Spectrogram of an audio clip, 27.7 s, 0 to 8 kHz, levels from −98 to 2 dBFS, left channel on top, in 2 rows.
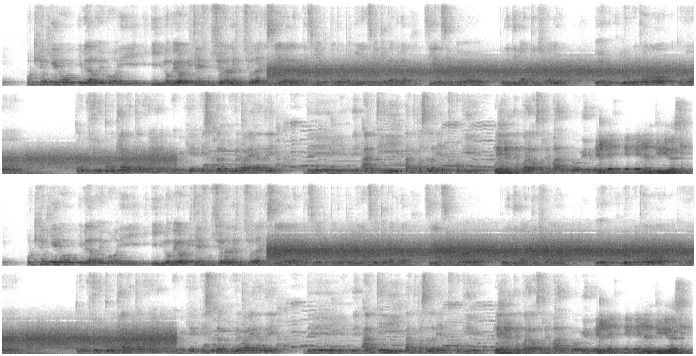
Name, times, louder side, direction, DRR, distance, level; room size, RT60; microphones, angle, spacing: voice 1, 0.5-8.1 8.5-9.6 10.0-11.3 11.9-14.8 15.3-19.3 19.9-25.9, equal, 35° left, -4 dB, 3.7 m, -31 dB
Horror Chase, 5.3-17.3, right 7 dB, 70° right, 0.4 m, -30 dB
sound 1, 17.5-23.7, left 1 dB, 85° left, 2.4 m, -47 dB
voice 2, 23.7-24.2 25.7-27.5, equal, 5° left, -6 dB, 2.0 m, -26 dB
14.0 x 5.5 x 9.0 m, 1.1 s
head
